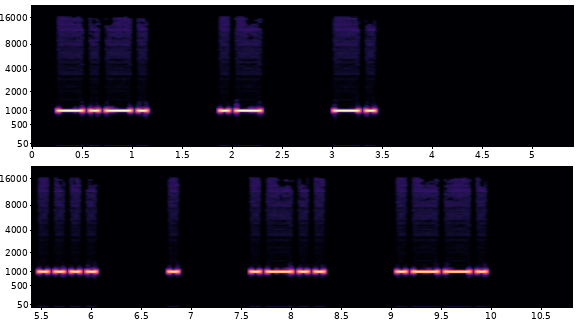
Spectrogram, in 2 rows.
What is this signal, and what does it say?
Morse code, heard as a keyed tone, about 15 wpm, spaced as for 8 wpm, 1000 Hz. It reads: CAN HELP
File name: qotdfiles / 8wpm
